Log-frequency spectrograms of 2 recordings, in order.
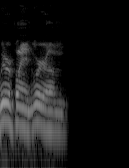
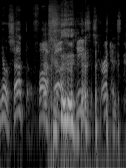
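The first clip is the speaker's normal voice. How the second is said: high, exasperated retold outburst; exasperated mock yell; 5 semitones higher, 8 dB louder, slower than usual. Telling a drunk friend off in a story, exasperated. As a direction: act fed up, pitching it up high.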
